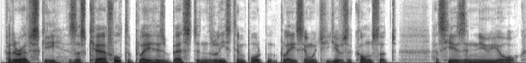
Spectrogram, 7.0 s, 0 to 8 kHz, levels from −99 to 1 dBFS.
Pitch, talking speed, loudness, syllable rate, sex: 95 Hz, 215 wpm, -18 LUFS, 5.5 syllables/s, male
